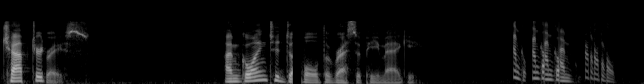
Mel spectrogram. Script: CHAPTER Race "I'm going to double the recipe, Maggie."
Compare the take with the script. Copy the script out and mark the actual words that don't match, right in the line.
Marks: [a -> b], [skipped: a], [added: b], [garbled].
CHAPTER Race "I'm going to double the recipe, Maggie."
